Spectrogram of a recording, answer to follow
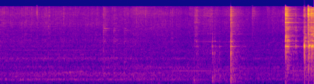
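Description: Low steady kitchen background, then a few sharp knocks and clicks of a metal cheese grater and utensils set on the steel worktop in the last second and a half.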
